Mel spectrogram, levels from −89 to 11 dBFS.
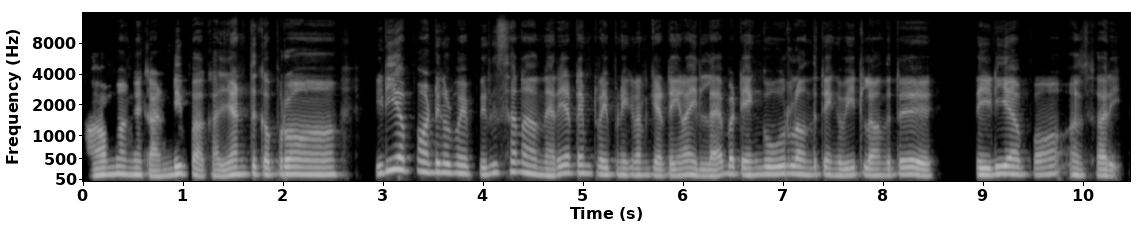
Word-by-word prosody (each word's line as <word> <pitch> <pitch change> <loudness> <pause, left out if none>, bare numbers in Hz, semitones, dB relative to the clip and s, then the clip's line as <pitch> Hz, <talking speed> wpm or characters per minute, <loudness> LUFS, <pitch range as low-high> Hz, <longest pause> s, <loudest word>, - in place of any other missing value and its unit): ஆமாங்க. 150 +1 +2
கண்டிப்பா. 145 +6 +1 0.2
கல்யாணத்துக்கு 155 +5 +1
அப்புறம், 160 +1 +2 0.8
இடியப்பம் 245 +2 +2
ஆட்டுக்கல் 200 -2 +1
பாயா, 175 -2 +1
பெருசா 185 +7 -3
நான் 165 -5 0
நெறைய 160 +7 +1
டைம் 180 -1 -1
ட்ரை 155 -1 +1
பண்ணிக்கிறியான்னு 145 -1 -3
கேட்டிங்கன்னா, 135 +2 0
இல்லை. 125 -1 0
பட் 165 -1 0
எங்க 150 +2 -2
ஊர்ல 170 0 +1
வந்துட்டு 155 +1 -2
எங்க 135 -1 -2
வீட்ல 150 +1 -1
வந்துட்டு, 140 +3 -2 0.8
இடியப்பம் 155 0 0 0.2
அ - - +3 0.2
சாரி 130 -3 0
155 Hz, 145 wpm, -23 LUFS, 145-170 Hz, 0.8 s, அ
